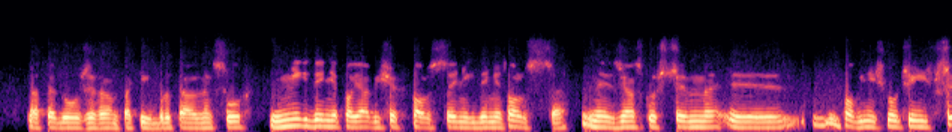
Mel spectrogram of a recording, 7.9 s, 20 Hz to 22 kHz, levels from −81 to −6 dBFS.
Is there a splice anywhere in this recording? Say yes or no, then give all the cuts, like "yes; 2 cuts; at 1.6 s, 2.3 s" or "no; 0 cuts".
yes; 3 cuts; at 2.2 s, 4.2 s, 4.8 s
